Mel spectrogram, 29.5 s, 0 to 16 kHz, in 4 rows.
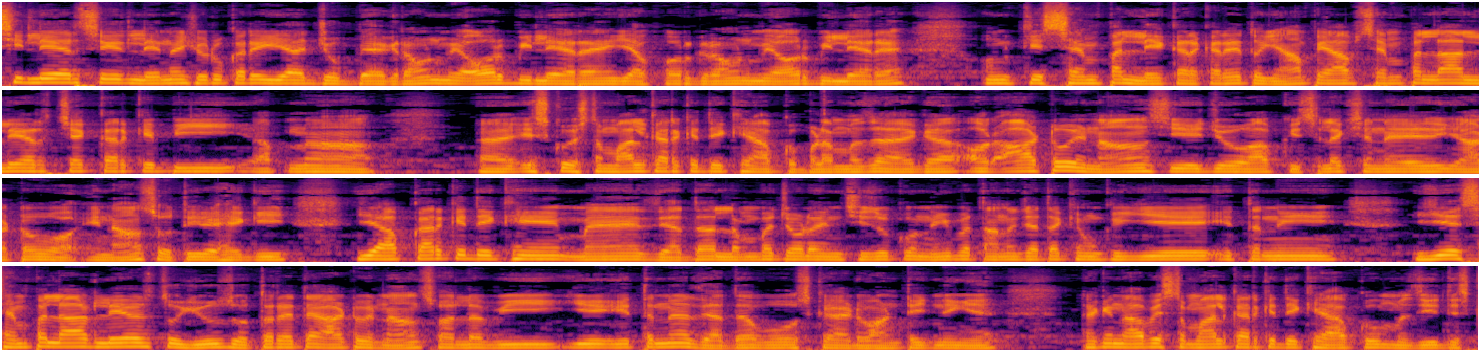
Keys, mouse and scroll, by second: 7.2 click, 11.7 click, 18.8 click.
